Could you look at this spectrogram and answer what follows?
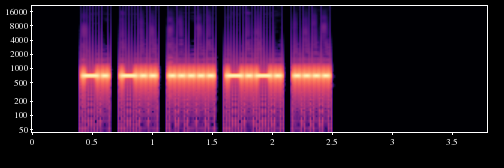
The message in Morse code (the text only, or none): ND5CH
